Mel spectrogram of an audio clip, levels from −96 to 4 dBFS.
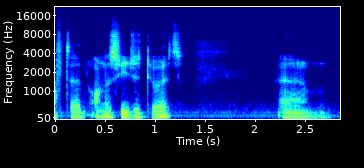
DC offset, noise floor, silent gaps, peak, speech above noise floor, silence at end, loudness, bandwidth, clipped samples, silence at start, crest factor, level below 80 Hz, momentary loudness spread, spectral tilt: under 0.1%; -69 dBFS; none; -26 dBFS; 26 dB; 0.1 s; -43 LUFS; 13 kHz; under 0.1%; 0 s; 18 dB; -56 dBFS; 11 LU; -5 dB/octave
